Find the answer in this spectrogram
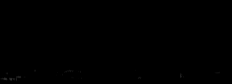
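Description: Near silence on a video-call line: only faint traces of sound, with the audio cutting out completely twice for a moment.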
